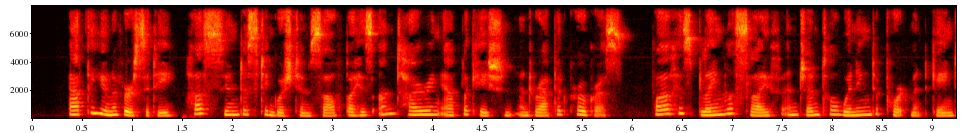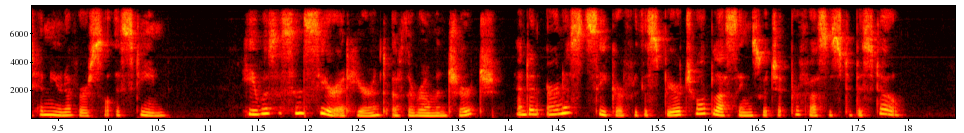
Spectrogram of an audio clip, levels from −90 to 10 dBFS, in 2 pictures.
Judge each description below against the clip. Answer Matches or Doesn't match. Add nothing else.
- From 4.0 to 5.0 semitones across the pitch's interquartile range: Matches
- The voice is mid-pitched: Doesn't match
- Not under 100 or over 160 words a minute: Matches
